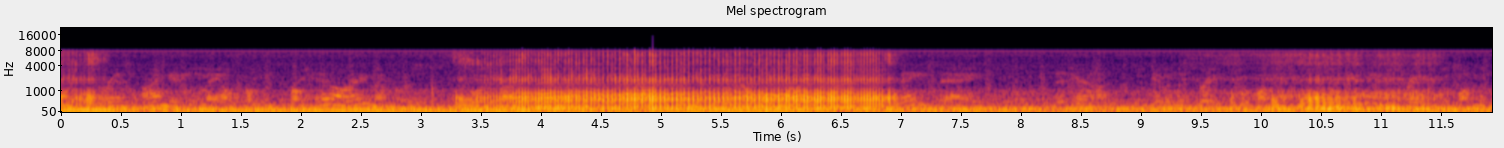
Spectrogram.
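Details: Cavalier King Charles spaniel snoring while asleep, possibly dreaming: a long, loud rattling snore with quieter snuffling breaths before and after, over steady background noise.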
